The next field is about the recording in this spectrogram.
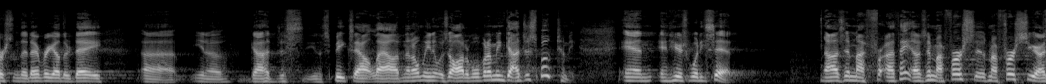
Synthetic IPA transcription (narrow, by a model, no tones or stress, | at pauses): ɜ˞sn̩ðɨɾɛvɹiʌðə˞deɪ | ʌjɨñoʊ | ɡ̥ɑd̚d͡ʒʌst̚jɨnoʊspiksaʊtˡlaʊɾnaɪdõʊ̃nmĩnɨt̚wʌzɔɾəbl̩ˠbʌɾaɪmĩnɡɑd̚d͡ʒʌstspoʊk̚tʰɨmi | ʔɨ̃nɨ̃nɦɪɹzwʌt̚hisɛd̥ | aɪwʌzɨ̃nmaɪfaɪθɪ̃ŋkaɪwʌzɨ̃nmaɪfɜ˞stɪt̚wʌzmaɪfɜ˞stjɪɹaɪ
